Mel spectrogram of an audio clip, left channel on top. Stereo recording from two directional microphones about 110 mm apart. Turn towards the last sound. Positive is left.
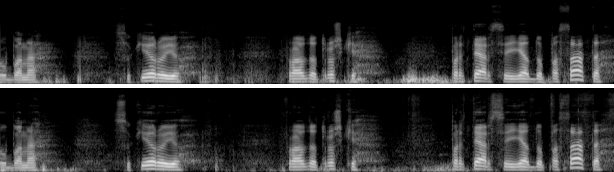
turn(degrees=-5)  # may be behind; listen again after turning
